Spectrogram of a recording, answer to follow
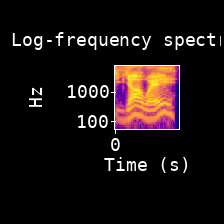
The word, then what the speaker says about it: Yahweh: tetragramaton the yod V of course in the King James Bible it's rendered as Jehovah some say well there's no J so it should be yahovah and others say well there's no V either so it should be yahovah others say no it's Yahweh and I have settled on yahua I was sort of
